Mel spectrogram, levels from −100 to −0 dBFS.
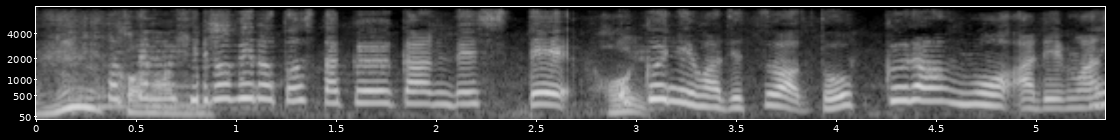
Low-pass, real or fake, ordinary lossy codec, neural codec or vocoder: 7.2 kHz; fake; none; codec, 16 kHz, 16 kbps, FreqCodec, smaller model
